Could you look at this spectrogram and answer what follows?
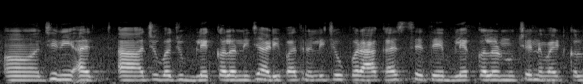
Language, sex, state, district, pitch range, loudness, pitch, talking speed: Gujarati, female, Gujarat, Gandhinagar, 195-210 Hz, -18 LUFS, 200 Hz, 215 wpm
